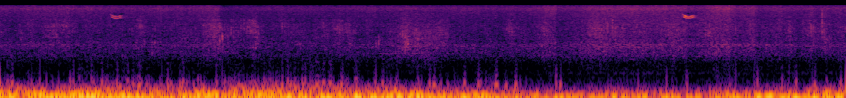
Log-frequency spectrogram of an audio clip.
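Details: Steady loud low rumble of wind or traffic noise fills the whole stretch, with no animal voices.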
